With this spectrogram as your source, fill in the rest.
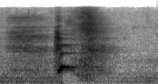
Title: Big sneeze compilation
